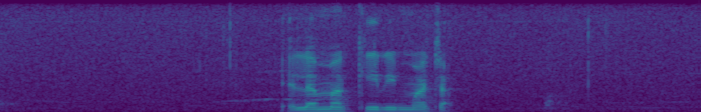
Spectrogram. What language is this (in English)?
Sinhala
